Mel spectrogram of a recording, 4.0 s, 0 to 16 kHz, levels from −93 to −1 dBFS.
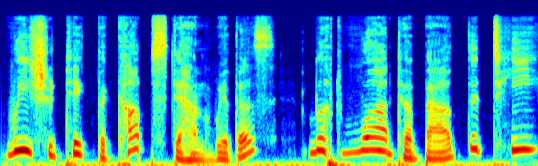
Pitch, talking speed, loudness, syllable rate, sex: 180 Hz, 195 wpm, -17 LUFS, 3.9 syllables/s, male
